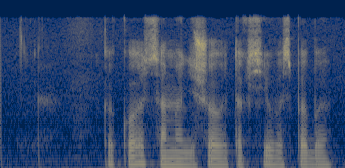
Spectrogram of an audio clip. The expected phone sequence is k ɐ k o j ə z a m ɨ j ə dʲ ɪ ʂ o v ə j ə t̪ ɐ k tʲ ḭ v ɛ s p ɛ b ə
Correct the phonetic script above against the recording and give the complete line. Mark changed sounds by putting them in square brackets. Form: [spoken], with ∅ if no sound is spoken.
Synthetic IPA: k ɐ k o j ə [s] a m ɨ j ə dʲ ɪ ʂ o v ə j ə t̪ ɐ k [sʲ] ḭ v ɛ s p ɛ b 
